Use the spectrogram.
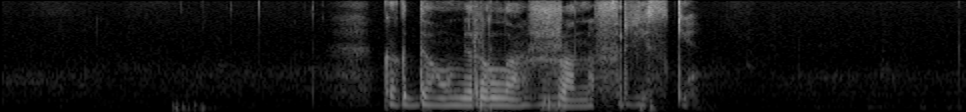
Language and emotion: Russian, angry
